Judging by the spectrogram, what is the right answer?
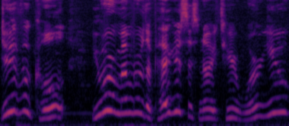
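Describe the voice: The voice is a put-on character voice. Its pitch is high. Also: moderate pace.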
